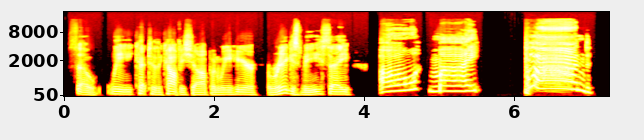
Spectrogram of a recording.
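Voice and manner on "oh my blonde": very high, short, squeaked-out cry. Describing a cartoon scene where a character reacts off-screen, retelling Rigby's loud exclamation. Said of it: "not that loud".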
